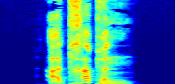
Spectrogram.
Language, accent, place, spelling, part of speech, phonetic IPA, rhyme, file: German, Germany, Berlin, Attrappen, noun, [aˈtʁapn̩], -apn̩, De-Attrappen.ogg
- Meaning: plural of Attrappe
